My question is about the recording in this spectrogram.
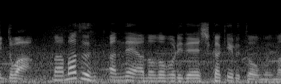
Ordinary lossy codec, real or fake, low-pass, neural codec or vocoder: none; real; 7.2 kHz; none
